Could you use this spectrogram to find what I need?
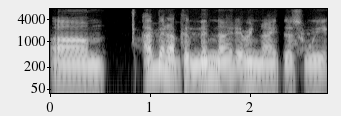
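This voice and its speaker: A man at a medium pitch and moderate pace, with ordinary pitch variation. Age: 60s. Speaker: winery owner and entrepreneur. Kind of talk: webinar interview. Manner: halting.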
